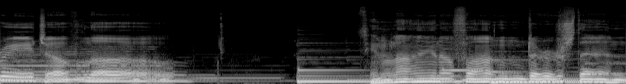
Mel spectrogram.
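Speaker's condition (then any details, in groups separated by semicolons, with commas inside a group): No condition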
